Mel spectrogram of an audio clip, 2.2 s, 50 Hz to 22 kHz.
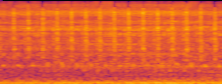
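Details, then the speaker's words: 1971 International 1210 pickup sat 30 years, started with fresh fuel and no coolant: sharp metallic clacks about seven per second over a rough low idle; loud internal knock of unknown cause, engine shut off. "don't stand in front of it no gauges no transmission the engine sounds really weird but i'm gonna i'm gonna shut it off"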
